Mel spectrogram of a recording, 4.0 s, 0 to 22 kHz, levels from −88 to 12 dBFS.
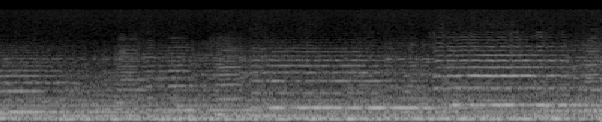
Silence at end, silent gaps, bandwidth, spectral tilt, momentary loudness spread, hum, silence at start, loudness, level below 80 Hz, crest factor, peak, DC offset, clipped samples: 0 s; none; 16 kHz; -7.5 dB/octave; 5 LU; none; 0 s; -26 LUFS; -50 dBFS; 12 dB; -14 dBFS; under 0.1%; under 0.1%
